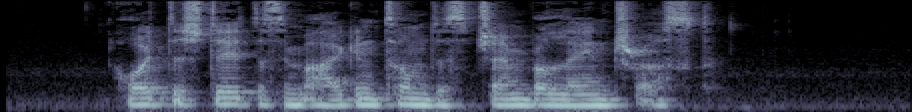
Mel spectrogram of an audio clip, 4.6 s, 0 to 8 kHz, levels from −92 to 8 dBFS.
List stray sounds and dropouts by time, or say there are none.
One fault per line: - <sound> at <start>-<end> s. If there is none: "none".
none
